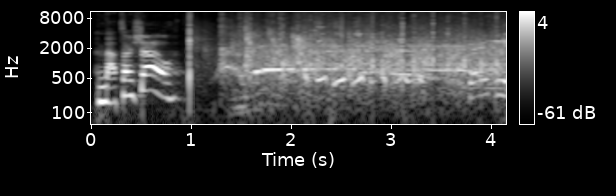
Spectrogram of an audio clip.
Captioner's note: audience cheering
